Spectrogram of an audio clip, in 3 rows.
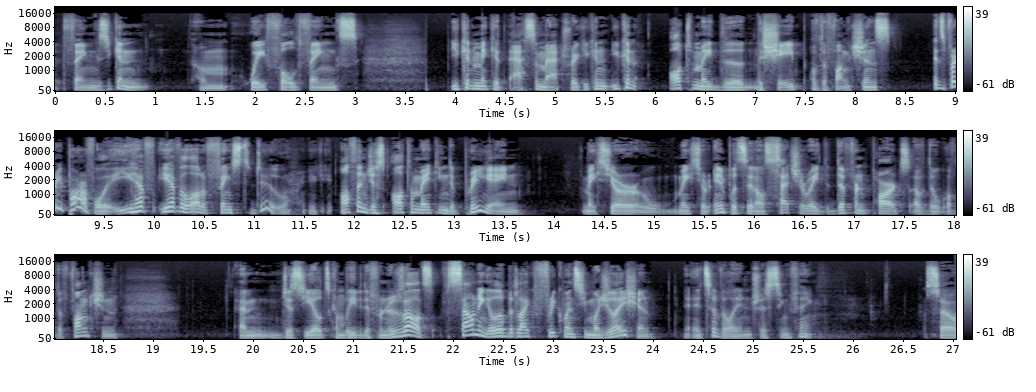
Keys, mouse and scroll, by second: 24.4-24.7 scroll up 2, 24.8 scroll down 2, 25.1-26.2 scroll up 4.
